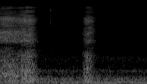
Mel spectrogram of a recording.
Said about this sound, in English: I said I was going to blow my nose 30 minutes ago.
